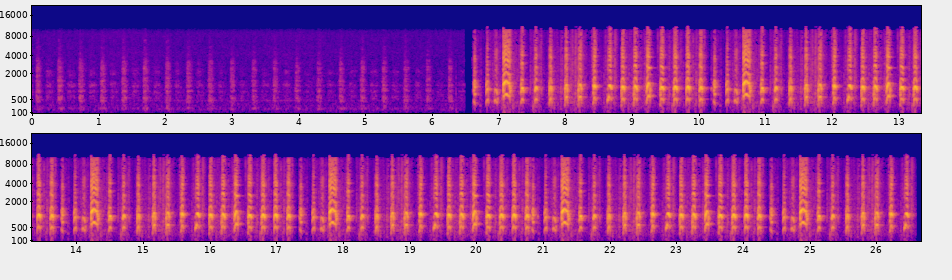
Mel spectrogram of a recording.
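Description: A dog panting softly in a quick, even rhythm. About six and a half seconds in, a hen starts clucking loudly and rapidly, a steady run of clucks with a sharper, louder one every few seconds.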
